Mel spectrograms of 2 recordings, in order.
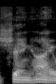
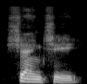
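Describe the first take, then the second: First: The second syllable sounds like 'high'. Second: The second syllable sounds like 'chee'. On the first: The speaker calls it wrong. "I was always saying Shanghai when I was a kid" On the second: The speaker calls it right. "I'll go with Shang-Chi. That makes sense"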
